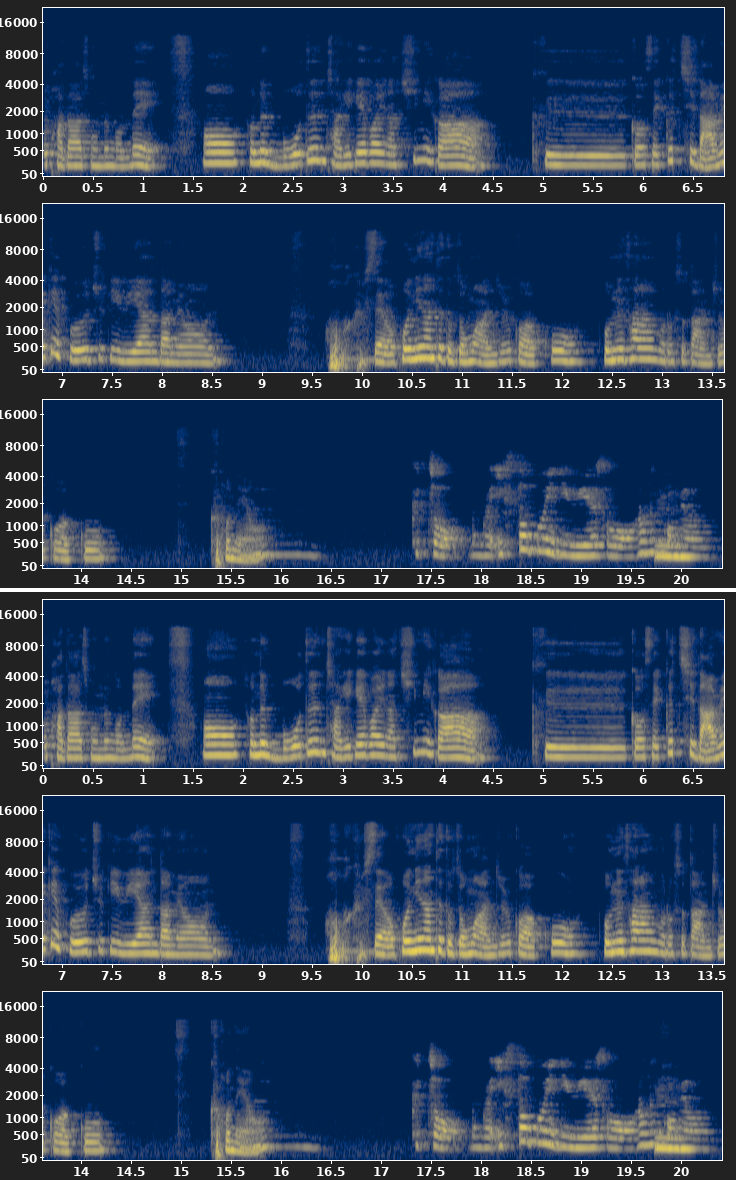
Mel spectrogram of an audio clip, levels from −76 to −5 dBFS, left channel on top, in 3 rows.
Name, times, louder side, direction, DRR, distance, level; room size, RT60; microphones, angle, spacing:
voice 1, 0.0-4.4 4.9-8.6 9.3-9.4 9.6-14.2 15.3-15.9 19.7-20.1, right 2 dB, 45° right, 7 dB, 0.6 m, -25 dB
voice 2, 15.7-16.3 17.3-20.2, right 1 dB, 15° right, -1 dB, 2.7 m, -29 dB
14.5 x 7.9 x 3.0 m, 0.43 s
head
